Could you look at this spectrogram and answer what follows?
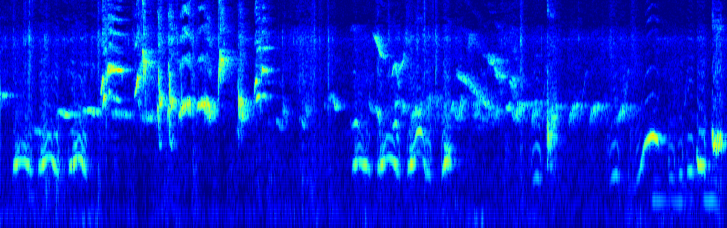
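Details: White-rumped shama, Aceh Leuser type, caged at an Indonesian bird farm in Aceh: repeated low warbled phrases alternating with bright high trills and long clear whistles, ending in rising slurred notes.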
